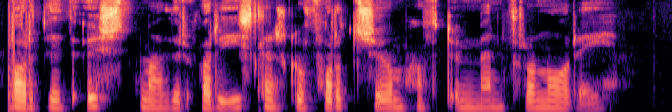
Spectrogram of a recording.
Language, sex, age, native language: Icelandic, female, 40-49, Icelandic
